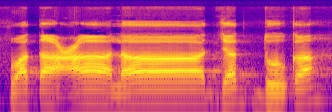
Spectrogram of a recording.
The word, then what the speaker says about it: وَتَعَالَى جَدُّكَ: غلطی کر جاتے ہیں، ایک تو جو عین ہے عین کو حمزہ پڑھ دیتے ہیں وَتَعَالَى، لام کے اوپر کھڑی زبر ہے، اس کو بھی ٹھیک طریقے سے ادا نہیں کرتے، تو یہ غلط ہے۔ صحیح تلفظ یہ ہے وَتَعَالَى جَدُّكَ، وَتَعَالَى جَدُّكَ۔ دال کی جو شد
